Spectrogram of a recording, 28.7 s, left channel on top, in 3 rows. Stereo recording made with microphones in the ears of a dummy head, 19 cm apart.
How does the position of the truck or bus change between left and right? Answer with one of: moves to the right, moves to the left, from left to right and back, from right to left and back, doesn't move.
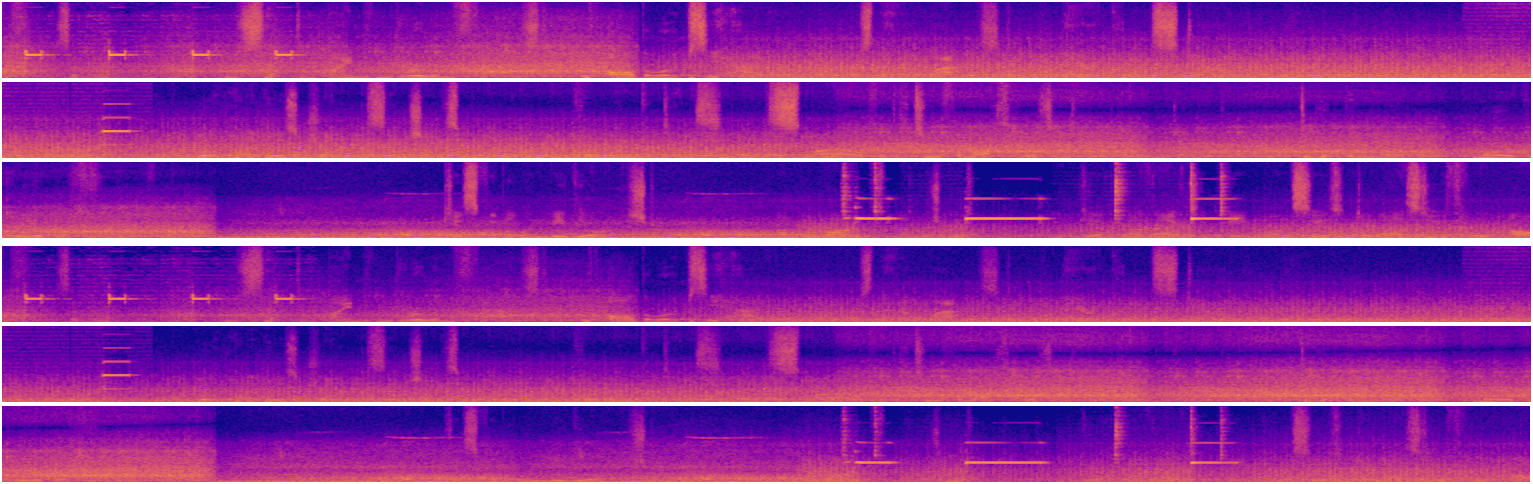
moves to the right.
